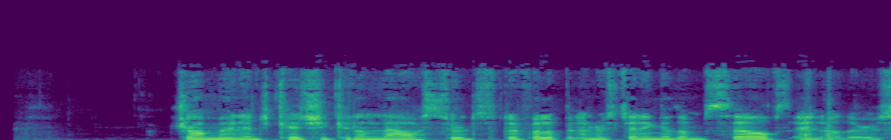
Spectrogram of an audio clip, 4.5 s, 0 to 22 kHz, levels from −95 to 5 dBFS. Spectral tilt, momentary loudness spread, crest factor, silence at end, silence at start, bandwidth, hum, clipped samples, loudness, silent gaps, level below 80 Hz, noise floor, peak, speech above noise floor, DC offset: -5.5 dB/octave; 5 LU; 16 dB; 0 s; 0.9 s; 11.5 kHz; none; under 0.1%; -21 LUFS; none; -60 dBFS; -70 dBFS; -4 dBFS; 49 dB; under 0.1%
